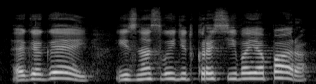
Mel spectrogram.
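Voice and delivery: loud, delighted storybook whoop; overjoyed. A narrator's reading. Suitor chosen by the bride, overjoyed cheer. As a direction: cheer out loud at your good luck. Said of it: "обрадовался Сеппо".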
